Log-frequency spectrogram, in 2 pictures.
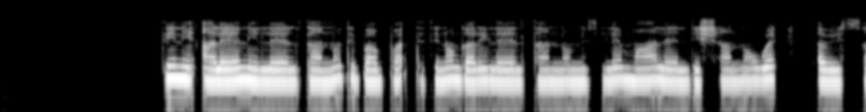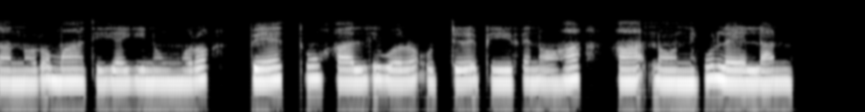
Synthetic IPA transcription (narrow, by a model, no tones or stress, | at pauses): t̪ɪnɪʔɐle̞ːnɪle̞ːlt̪ɐnːɔt̪ɪbɐbːɐtːɪt̪ɪnɔɡɐɾɪle̞ːlt̪ɐnːɔmɪsɪlɛmaːle̞ːlːɪʃːɐnːɔwɛ | t̪ʼɐwɪsːɐnːɔɾɔmaːt̪ɪjɐjɪnʊmːɔɾɔ | b̥e̞ːt̪ːuhɐlːɪwɔɾɔʔʊd̪̥ːɪɾɛb̥iːfɛnoːɦɐ | haːʔnoːnːɪhʊle̞ːlːɐnːɔ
